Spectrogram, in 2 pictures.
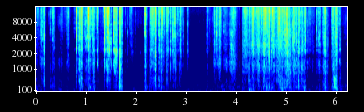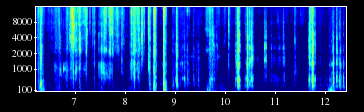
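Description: Clear plastic packaging bags crinkling and rustling in the hands as small items are bagged. There is a longer stretch of rustling about four seconds in, and sharper light taps and clicks of small items toward the end.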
